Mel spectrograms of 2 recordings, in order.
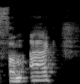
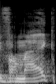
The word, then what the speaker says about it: Van Eyck: You say Van Eyck, but he's Van Eyck.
